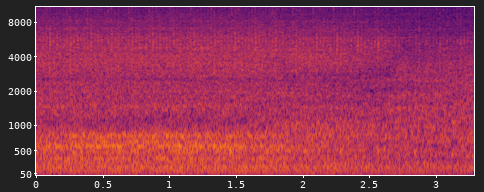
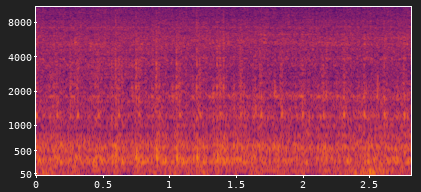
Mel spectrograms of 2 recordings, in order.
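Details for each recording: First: 2014 Dodge Durango 3.6 L V6 at auction, engine bay part missing, coolant looks good: smooth even idle, steady low hum, quiet, no knocks, misses or shaking; healthy. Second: 2008 Mercedes ML350 at auction, coolant issues: idle stumbles with uneven lumpy beat and irregular knocks; seems not running on all cylinders, misfire suspected, with balance shaft problem feared but not confirmed.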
